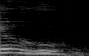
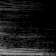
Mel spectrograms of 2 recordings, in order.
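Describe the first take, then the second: First: It ends with an h plus u vowel. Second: It ends on a bare h sound. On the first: The reader continues to the next word. "we are reading on, then we say" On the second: The reader stops at this word. "if we are stopping on this ha, we just say"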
